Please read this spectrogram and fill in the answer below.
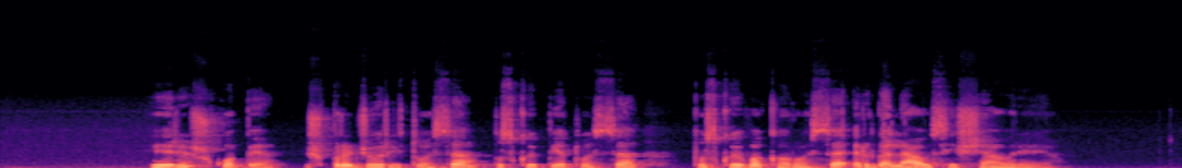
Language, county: Lithuanian, Alytus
